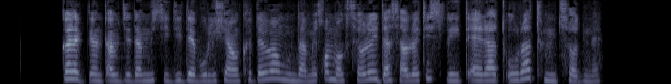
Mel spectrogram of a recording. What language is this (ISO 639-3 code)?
kat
